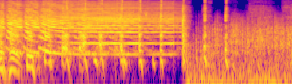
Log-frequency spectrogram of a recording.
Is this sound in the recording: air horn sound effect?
yes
